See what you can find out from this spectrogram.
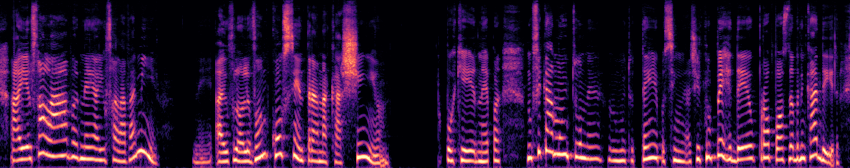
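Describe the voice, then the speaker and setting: Her pitch is high and swings very widely as this woman talks at a fairly quick pace. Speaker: interview guest. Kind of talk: podcast interview. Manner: animated.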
